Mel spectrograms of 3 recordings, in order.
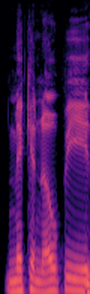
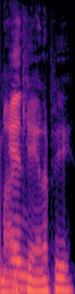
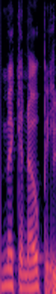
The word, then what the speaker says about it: Micanopy: So here we're in Central Florida, and there's Ocala, Micanopy. There's cities with weird names, right? And my canopy.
